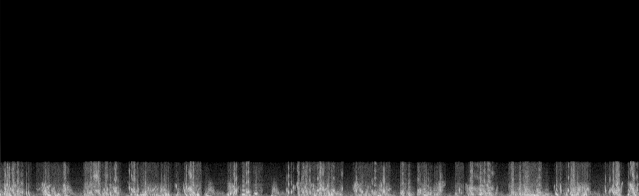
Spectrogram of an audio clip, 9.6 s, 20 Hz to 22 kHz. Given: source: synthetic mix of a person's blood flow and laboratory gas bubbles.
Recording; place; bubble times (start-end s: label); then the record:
Doppler ultrasound of blood flow; subclavian vein
0.00-0.48 s: bubbles
0.54-1.06 s: bubbles
1.24-1.84 s: bubbles
1.92-2.58 s: bubbles
2.61-3.02 s: bubbles
3.06-3.14 s: bubbles
3.40-3.95 s: bubbles
4.27-5.14 s: bubbles
5.28-5.90 s: bubbles
6.00-6.68 s: bubbles
6.82-7.47 s: bubbles
7.62-8.25 s: bubbles
8.30-8.87 s: bubbles
9.04-9.36 s: bubbles
9.40-9.59 s: bubbles
From the record:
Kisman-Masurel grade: 343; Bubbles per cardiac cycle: rolling drumbeat, 9 or more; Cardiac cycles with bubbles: 100%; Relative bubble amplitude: loud (0.450 to 0.775); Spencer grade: 3 (all of the cardiac periods contain showers or single bubble signals, but not dominating or overriding the cardiac motion signals); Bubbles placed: anywhere in the cardiac cycle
